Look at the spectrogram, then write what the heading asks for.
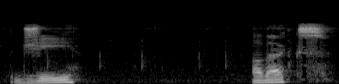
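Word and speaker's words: g(x): This is pronounced g of x.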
